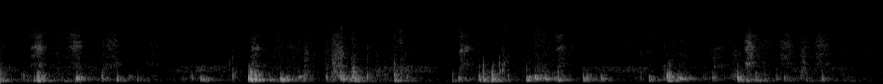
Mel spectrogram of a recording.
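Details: Boston Terrier (Canis familiaris), bark: inviting play.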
